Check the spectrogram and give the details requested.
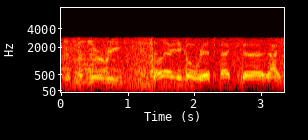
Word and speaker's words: Missouri: Okay, yeah, I think back in my drinking days I pronounced it Missouri or some slurred version of that, but today Missouri.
